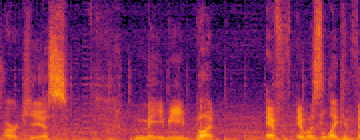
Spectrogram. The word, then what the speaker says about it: Arceus: As I like to say it, I know the proper pronunciation is Arceus.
